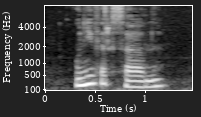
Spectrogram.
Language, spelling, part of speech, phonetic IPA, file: Polish, uniwersalny, adjective, [ˌũɲivɛrˈsalnɨ], LL-Q809 (pol)-uniwersalny.wav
